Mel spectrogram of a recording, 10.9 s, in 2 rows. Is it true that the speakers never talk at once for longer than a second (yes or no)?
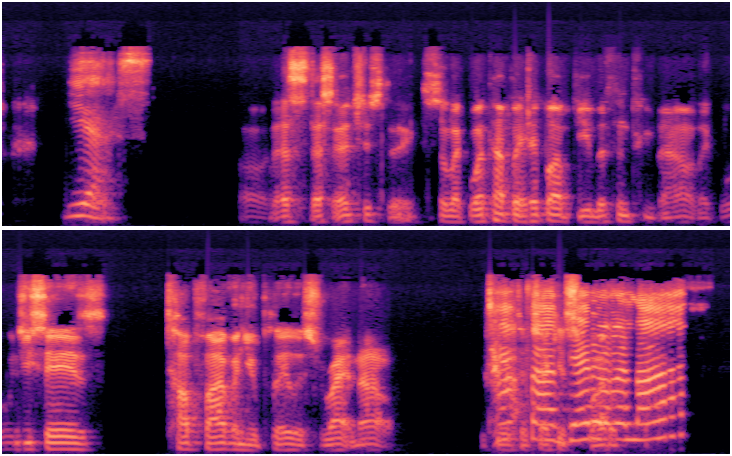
no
